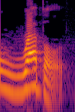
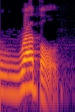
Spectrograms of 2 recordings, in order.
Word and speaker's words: rebel: but you can also rebel against something so make sure you pronounce the word correctly as a verb it is to Rebel Rebel and as a noun okay you can be a rebel now he talks about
